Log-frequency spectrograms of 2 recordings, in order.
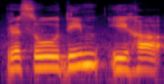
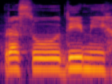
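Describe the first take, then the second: First: The two words are said apart, unlinked. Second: The two words run together as one word.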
